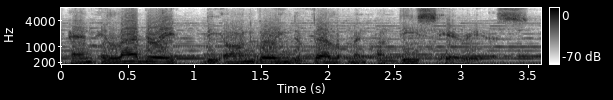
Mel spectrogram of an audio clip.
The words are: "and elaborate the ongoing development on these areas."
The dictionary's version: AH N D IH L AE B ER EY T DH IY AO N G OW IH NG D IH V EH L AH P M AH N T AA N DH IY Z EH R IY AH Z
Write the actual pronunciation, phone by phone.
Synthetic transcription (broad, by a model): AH N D IH L AE B ER EY T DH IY AO N G OW IH NG D IH V EH L AH P M AH N T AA N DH IY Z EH R IY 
